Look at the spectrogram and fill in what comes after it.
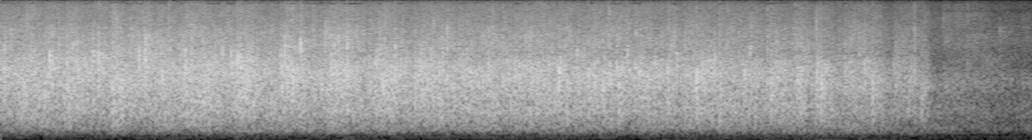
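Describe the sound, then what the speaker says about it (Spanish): A large church congregation claps loudly and steadily during a sermon, sustained applause that fades out over the last second. "¿Cuántos aplauden a Cristo por este mensaje?"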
